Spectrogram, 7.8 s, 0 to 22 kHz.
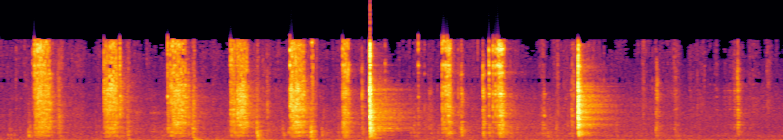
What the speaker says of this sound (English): we're gonna take a 10 millimeter socket and we're gonna remove that bolt.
